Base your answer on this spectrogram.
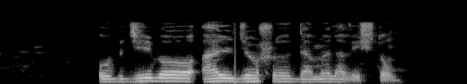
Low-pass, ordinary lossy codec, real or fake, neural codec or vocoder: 7.2 kHz; Opus, 24 kbps; real; none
